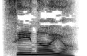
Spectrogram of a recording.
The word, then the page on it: ಸೇನಾಯ: sēnāya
